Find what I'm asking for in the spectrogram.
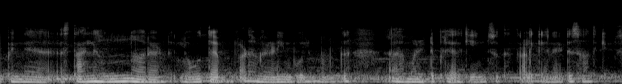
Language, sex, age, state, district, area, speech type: Malayalam, male, 18-30, Kerala, Idukki, rural, spontaneous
